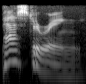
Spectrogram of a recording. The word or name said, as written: pastoring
